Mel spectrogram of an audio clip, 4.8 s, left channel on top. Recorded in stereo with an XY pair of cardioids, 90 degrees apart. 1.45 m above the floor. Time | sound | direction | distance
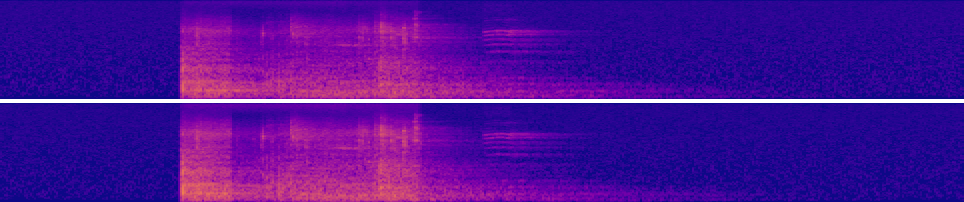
0.9 | knocking | 50° right | 0.5 m
2.4 | a squeak | 15° left | 4 m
